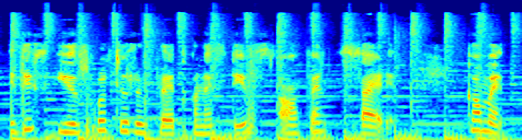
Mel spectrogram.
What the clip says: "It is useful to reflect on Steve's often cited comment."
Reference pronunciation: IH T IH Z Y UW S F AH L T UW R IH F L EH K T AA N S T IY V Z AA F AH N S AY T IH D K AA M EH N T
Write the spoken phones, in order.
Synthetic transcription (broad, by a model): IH T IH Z Y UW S F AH L T UW R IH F L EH T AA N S T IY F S AA F AH N S AY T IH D K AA M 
